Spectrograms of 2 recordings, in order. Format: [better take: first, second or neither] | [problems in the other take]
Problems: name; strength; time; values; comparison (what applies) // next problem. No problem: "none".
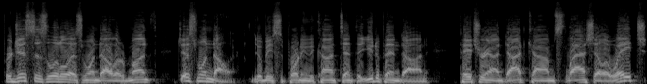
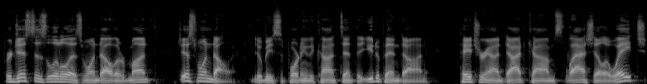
second | distortion; heavy; 7 dB below the speech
